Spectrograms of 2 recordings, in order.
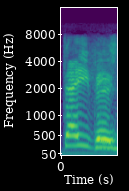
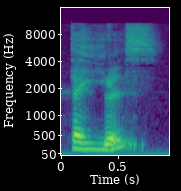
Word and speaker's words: Davies: what what are you or Davis is it Davies like rabies no it's pronounced very true do you have to say it with a Welsh accent Davis Davis that's right you do you do all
